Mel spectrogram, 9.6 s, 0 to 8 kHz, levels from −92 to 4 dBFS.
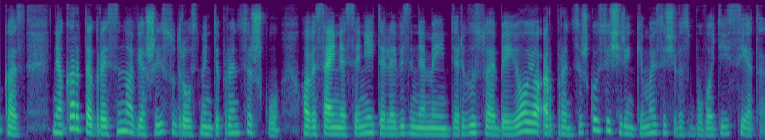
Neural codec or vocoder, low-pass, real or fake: none; 7.2 kHz; real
